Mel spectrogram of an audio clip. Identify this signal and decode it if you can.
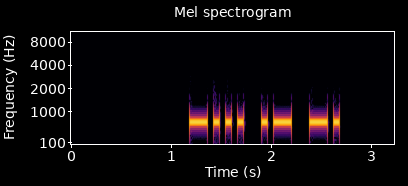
Morse code, heard as a keyed tone, about 20 wpm, 700 Hz. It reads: BAN
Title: Build A Word - 1 Letter At A Time - 3-Letter Words - 20wpm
